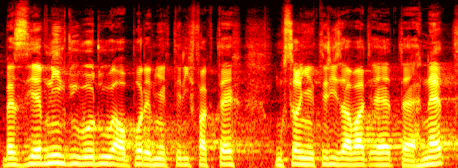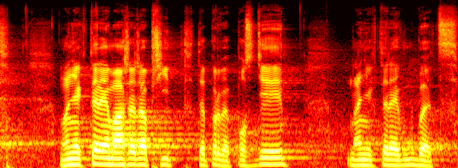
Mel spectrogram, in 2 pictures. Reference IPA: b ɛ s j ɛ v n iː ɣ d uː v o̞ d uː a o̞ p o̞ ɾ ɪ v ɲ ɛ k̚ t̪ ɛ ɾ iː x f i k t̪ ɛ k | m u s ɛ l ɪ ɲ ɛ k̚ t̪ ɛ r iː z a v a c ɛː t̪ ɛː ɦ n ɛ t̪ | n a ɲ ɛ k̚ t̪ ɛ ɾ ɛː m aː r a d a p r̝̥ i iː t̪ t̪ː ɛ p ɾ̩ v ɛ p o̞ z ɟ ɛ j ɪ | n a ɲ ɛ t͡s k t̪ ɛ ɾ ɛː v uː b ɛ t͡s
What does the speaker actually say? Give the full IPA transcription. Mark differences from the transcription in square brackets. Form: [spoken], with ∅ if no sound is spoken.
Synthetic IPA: b ɛ [z] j ɛ v n iː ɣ d uː v o̞ d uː a o̞ p o̞ ɾ ɪ v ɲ ɛ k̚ t̪ ɛ ɾ iː x f [a] k t̪ ɛ [x] | m u s ɛ l ɪ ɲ ɛ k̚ t̪ ɛ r iː z a v a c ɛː t̪ ɛː ɦ n ɛ t̪ | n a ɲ ɛ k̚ t̪ ɛ ɾ ɛː m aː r a d a p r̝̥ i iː t̪ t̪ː ɛ p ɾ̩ v ɛ p o̞ z ɟ ɛ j ɪ | n a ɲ ɛ [∅] k t̪ ɛ ɾ ɛː v uː b ɛ t͡s

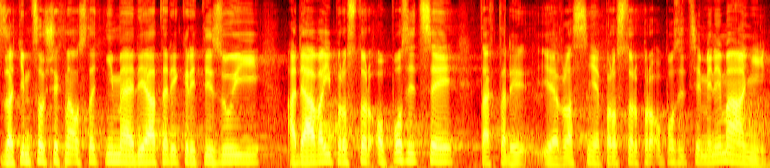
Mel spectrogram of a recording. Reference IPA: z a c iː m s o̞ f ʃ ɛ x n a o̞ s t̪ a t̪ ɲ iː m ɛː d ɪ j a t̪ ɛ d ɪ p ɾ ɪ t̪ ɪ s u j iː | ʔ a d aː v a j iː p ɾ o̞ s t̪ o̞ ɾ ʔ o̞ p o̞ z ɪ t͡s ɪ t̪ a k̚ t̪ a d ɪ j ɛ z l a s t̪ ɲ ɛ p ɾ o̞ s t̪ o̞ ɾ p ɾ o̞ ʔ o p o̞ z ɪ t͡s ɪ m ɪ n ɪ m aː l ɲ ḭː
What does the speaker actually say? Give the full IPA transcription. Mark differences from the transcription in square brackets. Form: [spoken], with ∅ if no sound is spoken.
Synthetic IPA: z a c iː m [t͡s] o̞ f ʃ ɛ x n a o̞ s t̪ a t̪ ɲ iː m ɛː d ɪ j a t̪ ɛ d ɪ [k] ɾ ɪ t̪ ɪ [z] u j iː | ʔ a d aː v a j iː p ɾ o̞ s t̪ o̞ ɾ ʔ o̞ p o̞ z ɪ t͡s ɪ t̪ a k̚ t̪ a d ɪ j ɛ [v] l a s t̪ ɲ ɛ p ɾ o̞ s t̪ o̞ ɾ p ɾ o̞ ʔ o p o̞ z ɪ t͡s ɪ m ɪ n ɪ m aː l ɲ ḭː

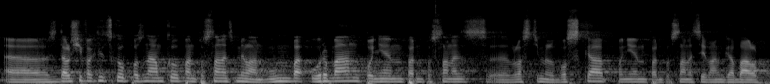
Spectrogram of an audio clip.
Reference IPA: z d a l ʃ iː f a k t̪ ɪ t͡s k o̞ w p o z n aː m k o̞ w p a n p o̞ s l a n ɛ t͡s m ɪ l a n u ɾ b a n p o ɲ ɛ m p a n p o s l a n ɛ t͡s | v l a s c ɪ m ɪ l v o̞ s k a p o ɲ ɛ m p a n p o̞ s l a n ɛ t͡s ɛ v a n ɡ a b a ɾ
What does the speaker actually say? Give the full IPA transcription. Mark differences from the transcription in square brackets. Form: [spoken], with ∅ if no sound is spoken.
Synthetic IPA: z d a l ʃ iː f a k t̪ ɪ t͡s k o̞ w p o z n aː m k o̞ w p a n p o̞ s l a n ɛ t͡s m ɪ l a n u ɾ b a n p o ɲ ɛ m p a n p o s l a n ɛ t͡s | v l a s c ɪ m ɪ l v o̞ s k a p o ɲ ɛ m p a n p o̞ s l a n ɛ t͡s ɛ v a n ɡ a b a [l]

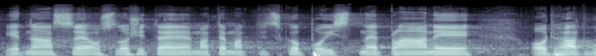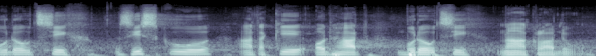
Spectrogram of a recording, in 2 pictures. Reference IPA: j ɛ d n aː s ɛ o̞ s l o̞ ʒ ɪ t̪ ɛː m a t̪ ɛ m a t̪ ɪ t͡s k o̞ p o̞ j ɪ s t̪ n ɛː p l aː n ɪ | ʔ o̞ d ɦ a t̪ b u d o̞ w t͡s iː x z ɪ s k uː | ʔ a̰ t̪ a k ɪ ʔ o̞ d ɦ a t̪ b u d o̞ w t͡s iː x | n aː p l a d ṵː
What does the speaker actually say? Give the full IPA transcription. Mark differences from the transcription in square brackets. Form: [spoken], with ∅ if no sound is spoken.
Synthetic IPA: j ɛ d n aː s ɛ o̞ s l o̞ ʒ ɪ t̪ ɛː m a t̪ ɛ m a t̪ ɪ t͡s k o̞ p o̞ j ɪ s t̪ n ɛː p l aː n ɪ | ʔ o̞ d ɦ a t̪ b u d o̞ w t͡s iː x z ɪ s k uː | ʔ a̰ t̪ a k ɪ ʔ o̞ d ɦ a t̪ b u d o̞ w t͡s iː x | n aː [k] l a d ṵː

